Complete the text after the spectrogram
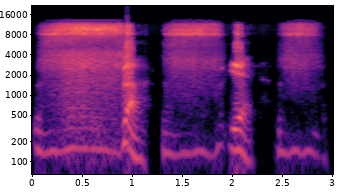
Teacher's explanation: उर्दू में कहते हैं सीटी, इंग्लिश में कहते हैं विसल, और अरबी में कहते हैं सफ़ीर। अदायगी के वक्त हरूफ में तेज सीटी पैदा हो, और वो सीटी क्या है, जा, सीन और साद में पाई जाती है।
